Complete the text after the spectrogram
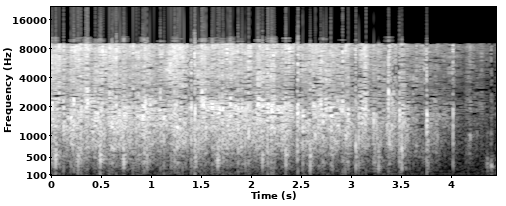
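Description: Dense audience applause at a meeting where ordinances are introduced, for state Representative Michael Barbieri, a steady crackle of many hands clapping at full strength, then thinning out slightly toward the end.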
